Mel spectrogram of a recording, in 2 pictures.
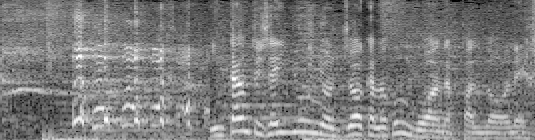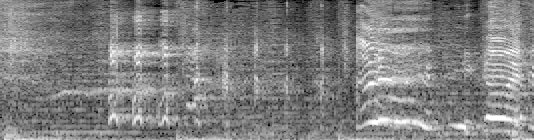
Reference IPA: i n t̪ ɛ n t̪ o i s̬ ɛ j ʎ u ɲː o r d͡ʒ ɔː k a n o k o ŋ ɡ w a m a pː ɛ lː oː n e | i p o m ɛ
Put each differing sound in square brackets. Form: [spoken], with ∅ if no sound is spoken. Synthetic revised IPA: i n t̪ [a] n t̪ o i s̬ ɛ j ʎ u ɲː o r d͡ʒ ɔː k a n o k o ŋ ɡ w a [n] a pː [a] lː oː n e | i [k] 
